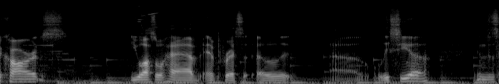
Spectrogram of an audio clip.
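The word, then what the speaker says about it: Alasia: You also have Empress Alicia, and that's how you say it.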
